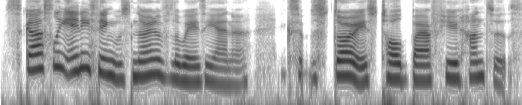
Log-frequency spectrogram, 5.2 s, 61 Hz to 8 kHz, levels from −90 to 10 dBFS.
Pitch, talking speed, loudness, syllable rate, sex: 225 Hz, 160 wpm, -17 LUFS, 4.7 syllables/s, female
